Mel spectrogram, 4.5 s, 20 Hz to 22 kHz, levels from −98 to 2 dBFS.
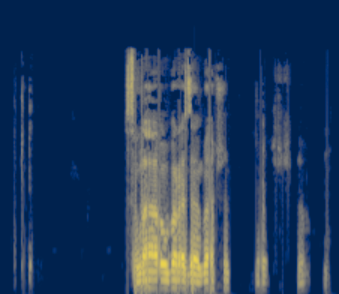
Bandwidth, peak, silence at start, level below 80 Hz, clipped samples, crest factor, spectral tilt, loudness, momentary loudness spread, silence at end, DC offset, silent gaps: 11.5 kHz; 0 dBFS; 0.4 s; -50 dBFS; under 0.1%; 18 dB; -3.5 dB/octave; -13 LUFS; 24 LU; 0.5 s; under 0.1%; 0.81-0.90 s, 1.57-1.61 s, 3.90-3.94 s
